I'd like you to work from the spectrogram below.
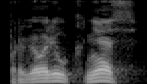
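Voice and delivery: ordinary delivery, nothing marked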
